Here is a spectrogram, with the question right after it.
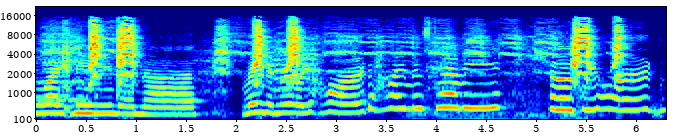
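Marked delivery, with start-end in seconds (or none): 3.3-6.2 high, sweet sing-song; pet-talk greeting. Real, not acted. Owner greeting Miss Tammy, cooing. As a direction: coo a hello, pitched high.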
